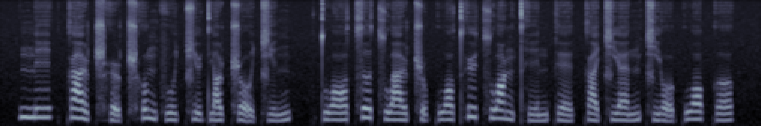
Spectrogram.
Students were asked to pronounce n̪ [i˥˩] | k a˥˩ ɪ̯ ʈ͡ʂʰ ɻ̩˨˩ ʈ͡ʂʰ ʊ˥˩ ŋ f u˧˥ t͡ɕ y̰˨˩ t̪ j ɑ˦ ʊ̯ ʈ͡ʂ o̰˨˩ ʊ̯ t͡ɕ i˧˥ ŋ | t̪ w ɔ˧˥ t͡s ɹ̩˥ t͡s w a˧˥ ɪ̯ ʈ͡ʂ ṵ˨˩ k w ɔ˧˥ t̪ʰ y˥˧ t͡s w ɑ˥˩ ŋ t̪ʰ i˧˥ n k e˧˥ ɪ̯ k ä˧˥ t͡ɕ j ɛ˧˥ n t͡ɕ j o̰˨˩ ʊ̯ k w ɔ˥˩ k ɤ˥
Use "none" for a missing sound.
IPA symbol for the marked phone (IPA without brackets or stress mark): i˥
